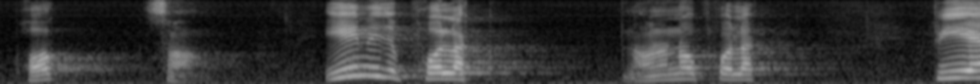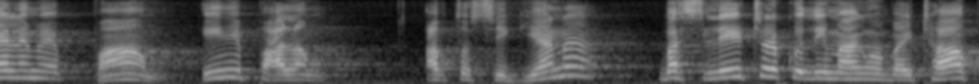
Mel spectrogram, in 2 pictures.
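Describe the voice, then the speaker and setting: A man from Bihar teaching silent letters in English, talking, spelling words out and correcting himself often. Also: high voice. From Bihar, India. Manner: animated, repeats and corrects, spells letters aloud. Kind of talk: classroom lesson on silent letters. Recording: long hall reverb.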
